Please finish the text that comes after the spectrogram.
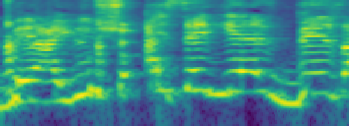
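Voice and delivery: ordinary talk, nothing marked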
